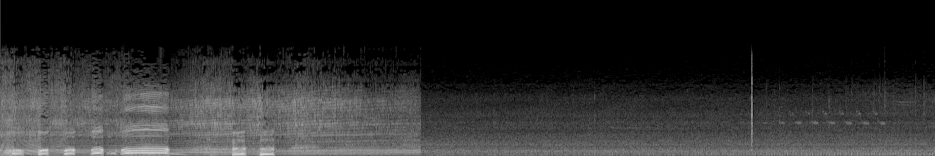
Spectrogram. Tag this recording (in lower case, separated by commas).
wind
